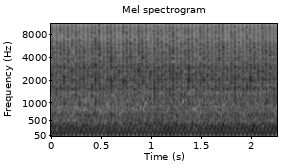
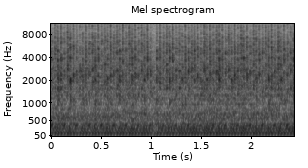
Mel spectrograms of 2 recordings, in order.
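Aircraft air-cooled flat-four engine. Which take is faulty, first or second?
first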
